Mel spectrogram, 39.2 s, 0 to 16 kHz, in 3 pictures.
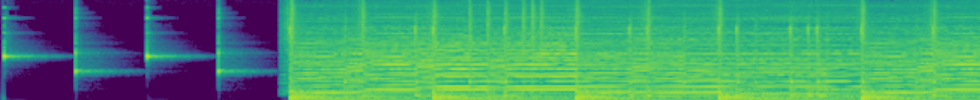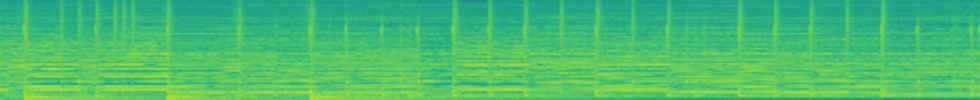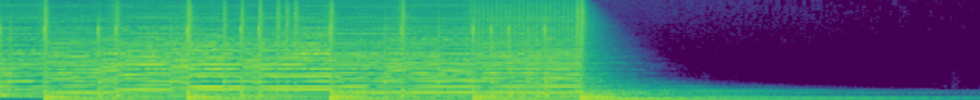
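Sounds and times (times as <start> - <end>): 
drums: 3.8 - 37.1
pipes: 3.9 - 34.0.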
